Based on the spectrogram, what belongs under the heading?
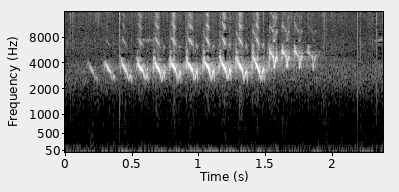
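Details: Myrtle Warbler (Yellow-rumped Warbler), one of eight example songs: a loose, high trill of about a dozen sweet slurred notes over a second and a half, rising and quickening at the end.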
